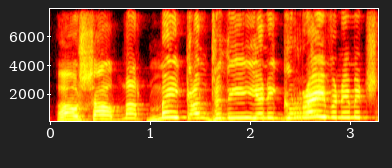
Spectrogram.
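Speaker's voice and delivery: high, loud mock-sermon reading; preacher voice. Reader attempting Exodus as a preacher, proclaiming. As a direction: proclaim the commandment from the pulpit. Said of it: "preacher voice".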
